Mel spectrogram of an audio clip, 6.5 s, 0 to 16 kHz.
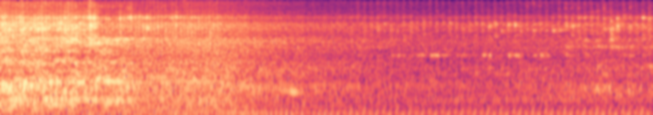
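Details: John Deere LA-series (LA150) twin-cylinder mower, formerly hard to start, after a cold valve adjustment to 0.005 in and spark plug regap: brisk even cranking catches quickly into a steady idle pulsing about four times a second.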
